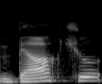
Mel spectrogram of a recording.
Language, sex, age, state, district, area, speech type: Kashmiri, male, 30-45, Jammu and Kashmir, Anantnag, rural, spontaneous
